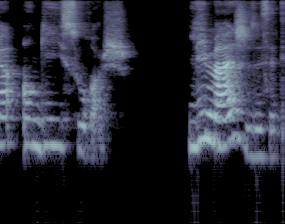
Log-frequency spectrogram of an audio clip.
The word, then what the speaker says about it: anguille: Attention à la prononciation "anguille" avec le son « i ». Une anguille.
